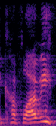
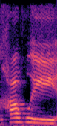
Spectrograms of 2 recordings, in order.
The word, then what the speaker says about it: Kavli: gonna print mispronounced that you want to help me cuff lobby institute that's i totally did that wrong you almost got it well it's actually the kavli institute for particle astrophysics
